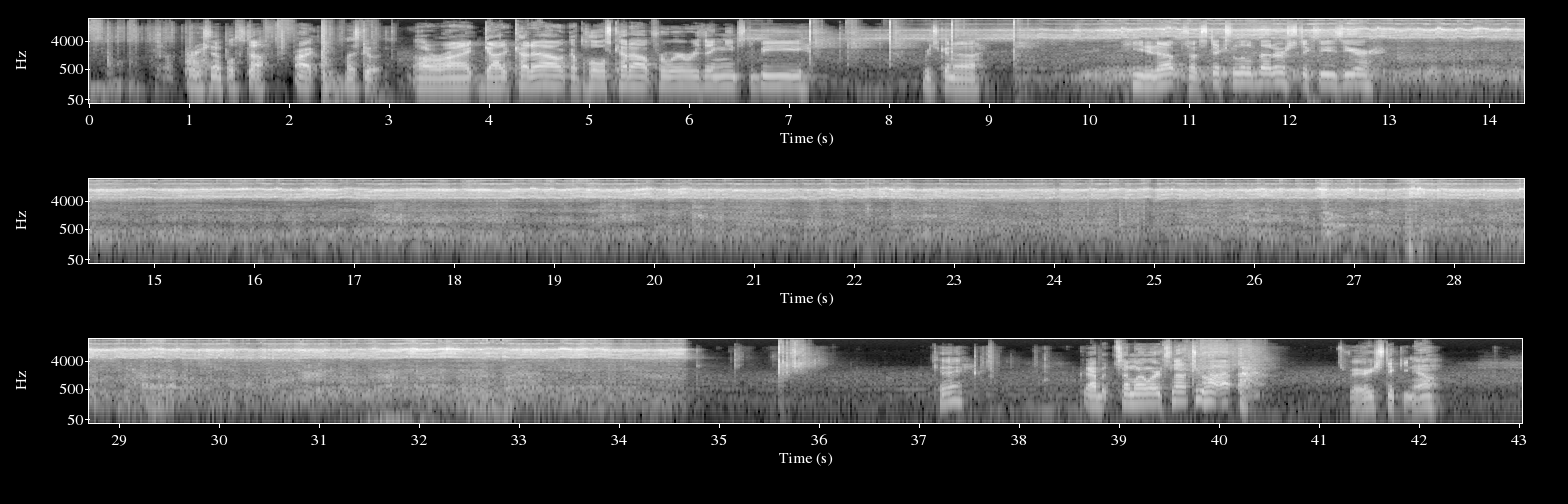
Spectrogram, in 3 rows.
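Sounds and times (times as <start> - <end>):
heat gun blowing air: 6.4 - 34.8, 39.5 - 40.5.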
